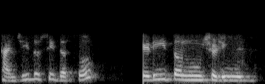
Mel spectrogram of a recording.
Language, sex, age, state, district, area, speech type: Punjabi, female, 30-45, Punjab, Mansa, urban, conversation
